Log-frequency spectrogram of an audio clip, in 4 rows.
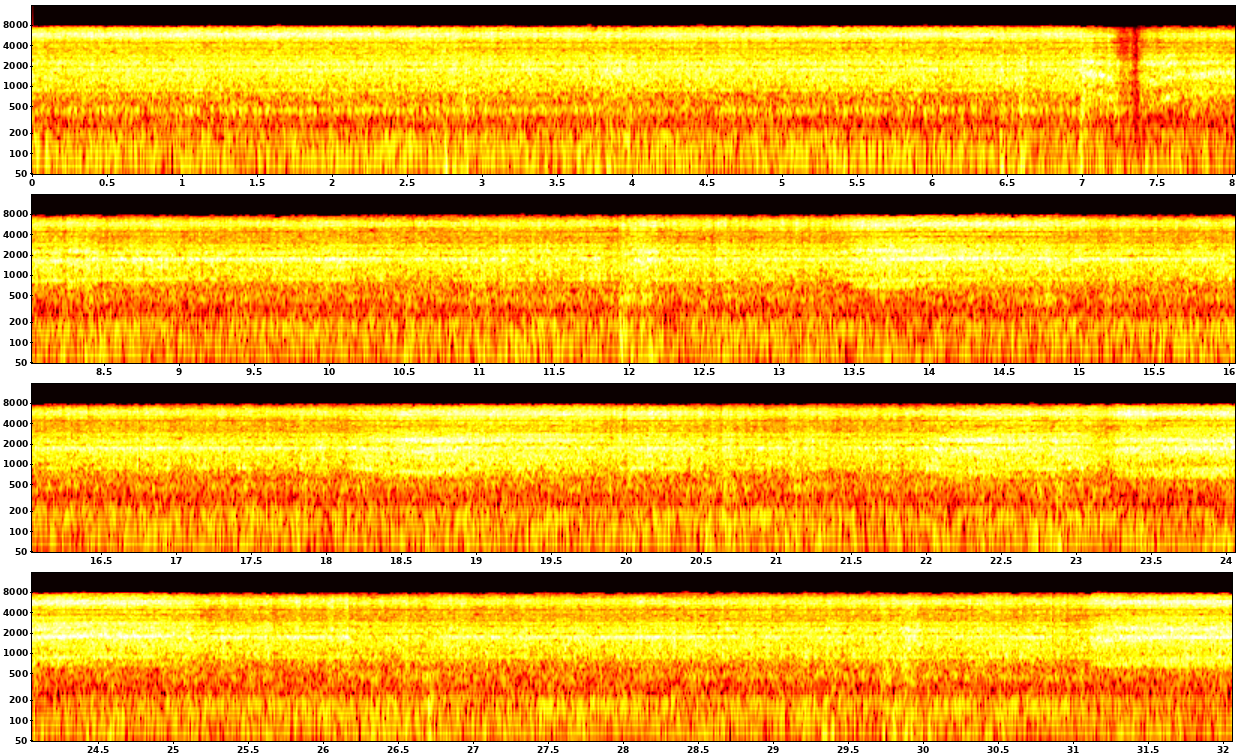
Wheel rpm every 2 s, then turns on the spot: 240, 230, 230, 200, 210, 240, 230, 230, 230, 230, 230, 220, 230, 230, 230, 230.
none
